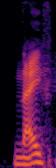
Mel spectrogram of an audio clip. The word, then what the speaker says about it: knife: जैसे नाइफ में नाइफ में के साइलेंट ऑनेस्ट में एच साइलेंट और डाउट में डाउट में बी साइलेंट।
